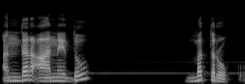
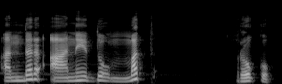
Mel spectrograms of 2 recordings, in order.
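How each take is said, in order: First: The pause comes after 'do', before 'mat'. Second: The pause comes after 'mat', before 'roko'. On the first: Let him in, do not stop him. The speaker calls it right. "राजा ने लिखा था" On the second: Do not let him in, stop him. The speaker calls it wrong. "मत को इधर कर दिया"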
